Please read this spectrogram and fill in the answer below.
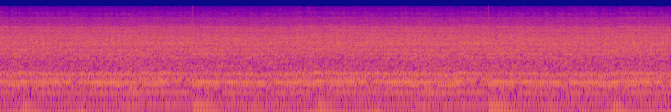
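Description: Experimental electronic drone: a steady hiss over held low tones, with a deep rumble that cuts out for about a second every three and a half seconds or so.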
